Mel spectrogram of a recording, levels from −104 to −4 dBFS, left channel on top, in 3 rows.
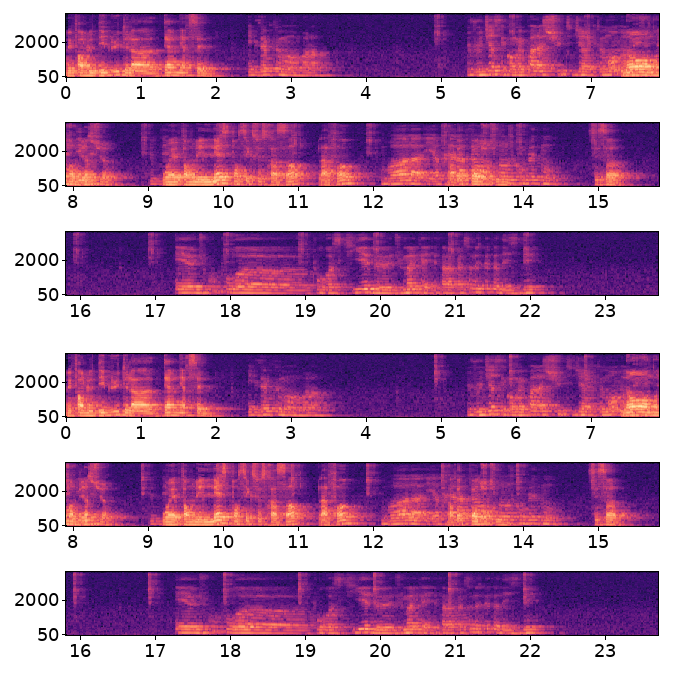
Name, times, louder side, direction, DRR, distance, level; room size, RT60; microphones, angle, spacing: voice 1, 0.0-2.0 7.4-8.4 9.2-11.8 13.0-13.8 14.9-15.3, right 1 dB, 30° right, 2.2 m, -20 dB
voice 2, 2.4-3.4 5.3-8.3 9.0-9.5 12.1-14.4 17.3-22.0, equal, 30° left, 7.3 m, -30 dB
sound 1, 4.9-5.1 5.9-6.1 6.9-7.0 7.9-8.1 8.9-9.2 9.9-10.0 10.9-11.1 11.9-12.1 12.9-13.0 13.9-14.1 14.9-15.1 15.9-16.0 16.9-17.0 17.9-18.0 18.9-19.1 19.9-20.1 20.9-21.0 21.9-22.0, right 4 dB, 45° right, 6.7 m, -44 dB
13.5 x 10.5 x 6.6 m
head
